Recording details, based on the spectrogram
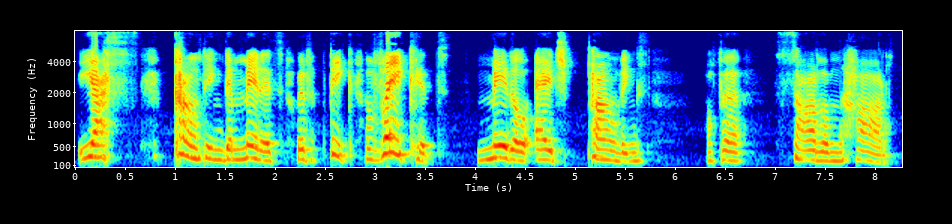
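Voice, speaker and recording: A woman voicing a haughty, melodramatic fourteen-year-old girl from a story diary, grandiose and theatrical with drawn-out emphasis. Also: mid-range voice, fairly bright tone. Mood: scornful, intense.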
